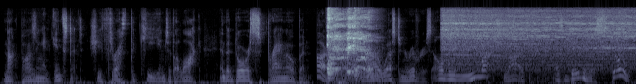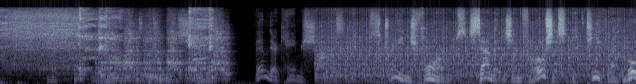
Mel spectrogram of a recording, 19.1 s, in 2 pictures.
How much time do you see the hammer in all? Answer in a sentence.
The hammer can't be heard in this clip.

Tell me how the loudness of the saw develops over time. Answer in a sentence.
The loudness of the saw goes up.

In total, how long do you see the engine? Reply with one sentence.
You can hear the engine for 5 seconds altogether.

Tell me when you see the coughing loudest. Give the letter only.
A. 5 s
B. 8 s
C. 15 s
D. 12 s
A.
